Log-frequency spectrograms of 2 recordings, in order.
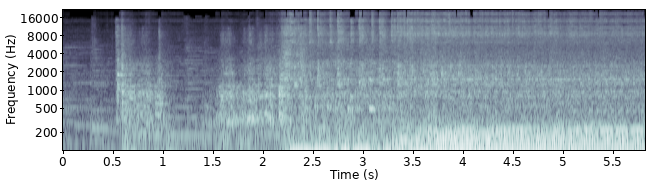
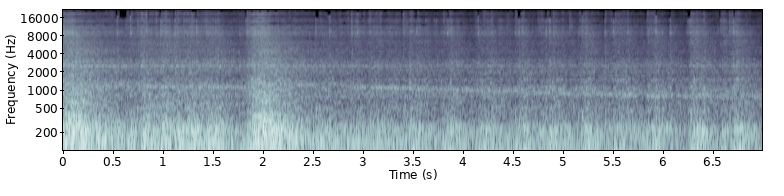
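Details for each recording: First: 1955 car ('55), first start since engine reinstalled: cranks, catches, lumpy idle with sharp raspy puffing tick at each pulse; suspected hole in a header tube causing exhaust leak, not confirmed. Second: Turbocharged engine on a shop start. There is a steady, rumbling, even idle with no knocks or misses. It always smokes from one side, and the owner is unsure whether this is residue from the turbo or header. The idle is normal.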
